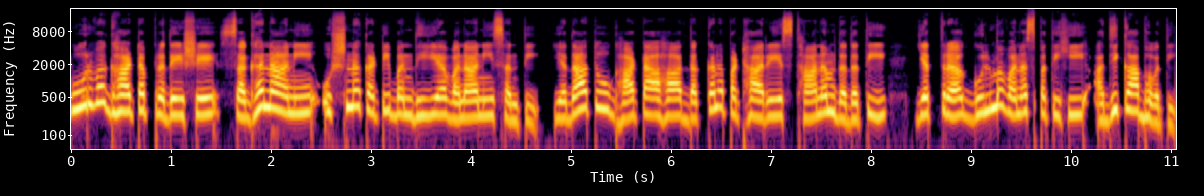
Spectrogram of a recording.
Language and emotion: Sanskrit, neutral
